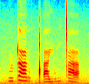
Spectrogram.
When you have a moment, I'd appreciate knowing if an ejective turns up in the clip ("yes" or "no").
yes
